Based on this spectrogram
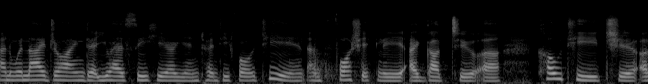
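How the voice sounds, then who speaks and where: Speaking with a Chinese accent, a woman uses a fairly low pitch, fairly even intonation and a moderate pace. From China. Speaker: education professor. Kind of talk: workshop presentation. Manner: hesitant, many fillers.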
